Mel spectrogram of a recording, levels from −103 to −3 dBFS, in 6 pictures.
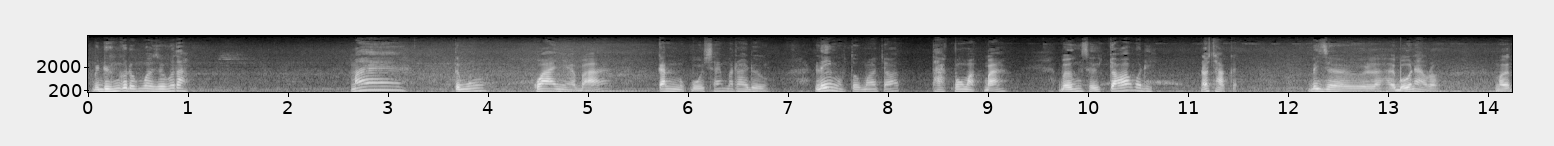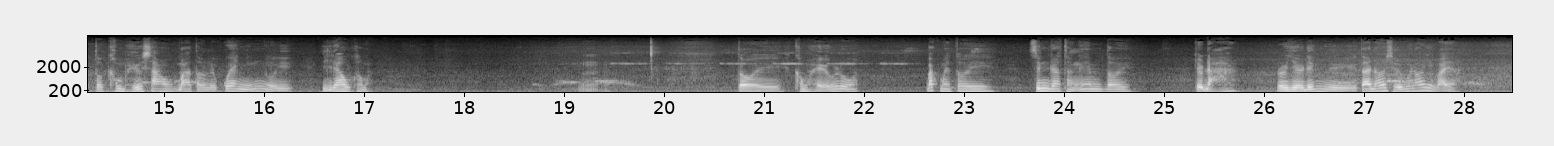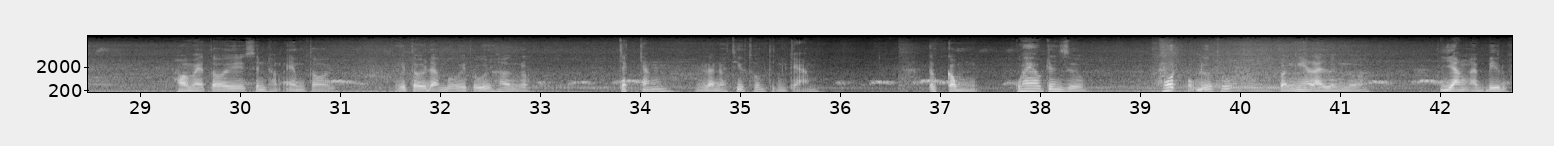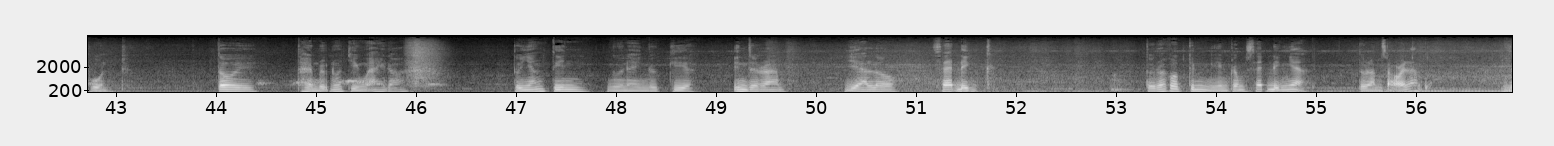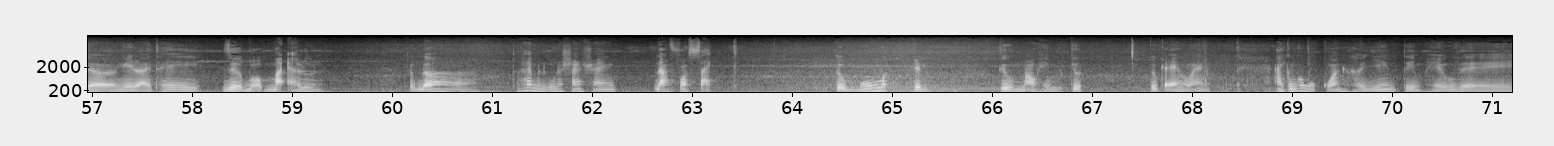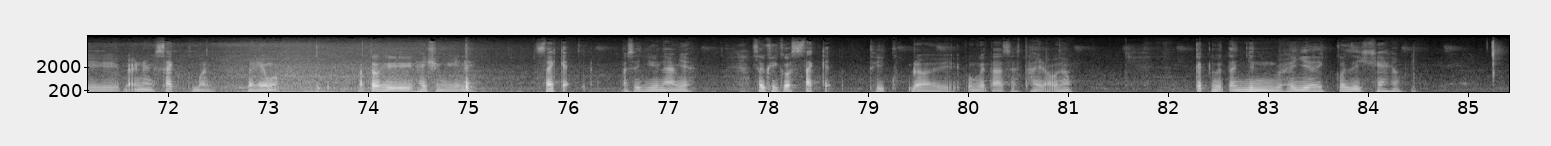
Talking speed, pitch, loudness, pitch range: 170 wpm, 130 Hz, -27 LUFS, 115-150 Hz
